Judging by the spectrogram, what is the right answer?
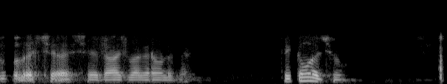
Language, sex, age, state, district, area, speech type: Kashmiri, male, 30-45, Jammu and Kashmir, Srinagar, urban, conversation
